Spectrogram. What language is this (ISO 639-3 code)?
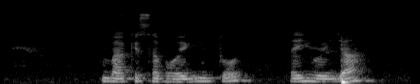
lrk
